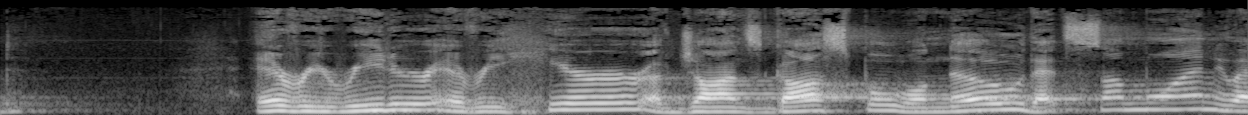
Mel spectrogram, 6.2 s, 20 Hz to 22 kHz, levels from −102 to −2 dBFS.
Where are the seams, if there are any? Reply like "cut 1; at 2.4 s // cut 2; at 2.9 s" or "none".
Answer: none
